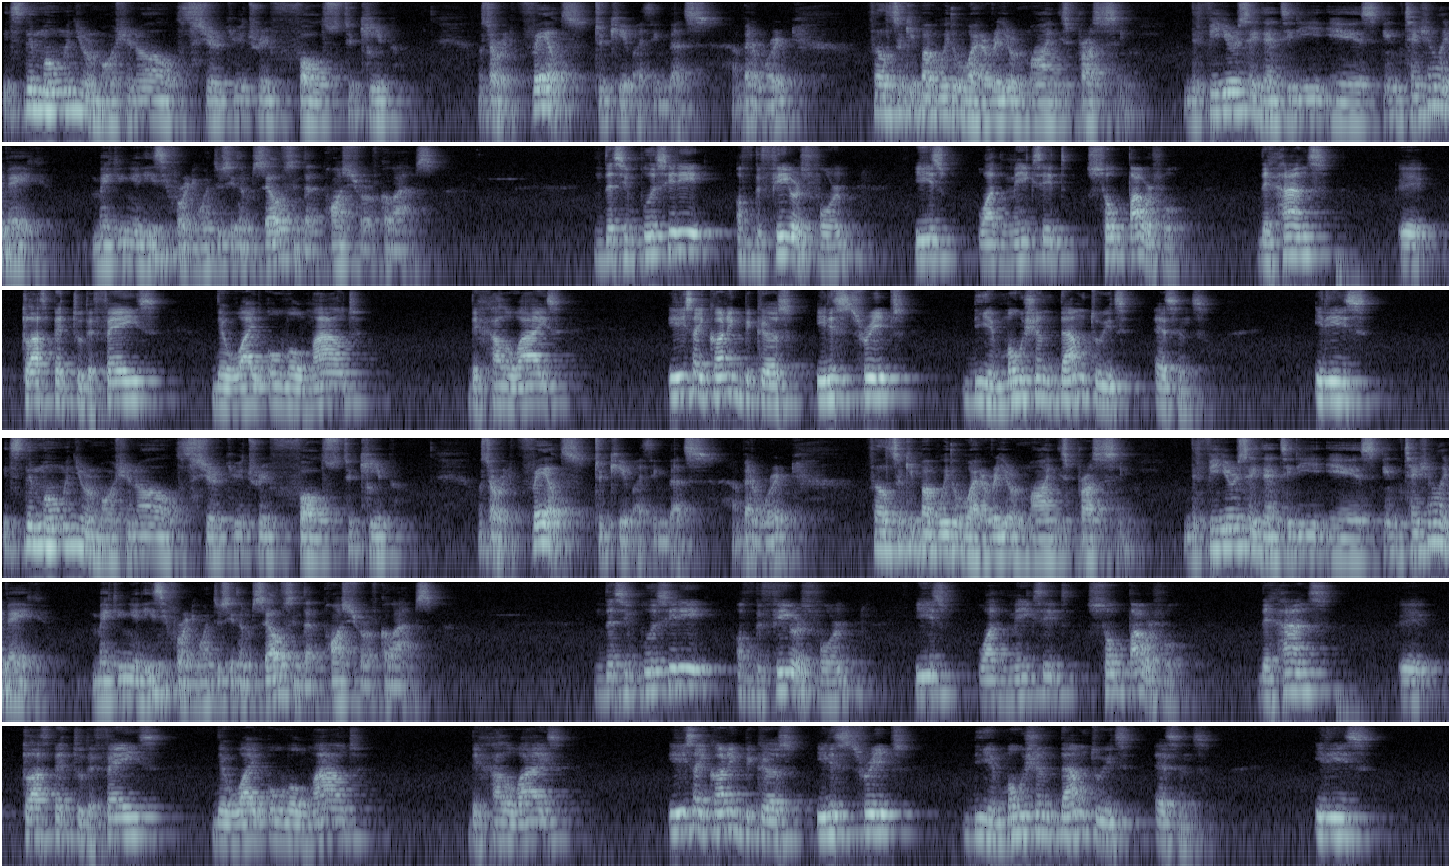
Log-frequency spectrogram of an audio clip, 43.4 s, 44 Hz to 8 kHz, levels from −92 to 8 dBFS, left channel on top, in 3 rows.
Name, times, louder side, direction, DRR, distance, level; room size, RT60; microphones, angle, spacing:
voice 1, 0.0-3.8 4.8-8.2 8.7-11.2 11.8-14.8 15.4-18.8, right 1 dB, 30° right, 0 dB, 0.9 m, -30 dB
voice 2, 20.4-21.5 21.8-23.0 23.6-23.9 24.2-26.2 27.0-27.7 28.4-28.7 29.1-30.5 31.0-32.5 33.6-34.5 35.6-38.0 38.5-40.2 40.5-41.0 42.1-42.6, left 3 dB, 50° left, 6 dB, 0.4 m, -26 dB
3.7 x 2.6 x 3.4 m, 0.63 s
head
